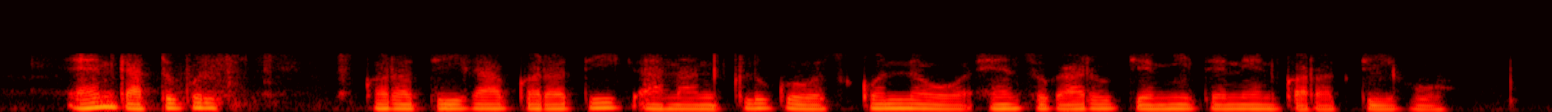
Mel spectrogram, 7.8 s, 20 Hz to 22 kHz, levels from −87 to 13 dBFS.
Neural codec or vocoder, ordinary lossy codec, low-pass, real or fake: codec, 16 kHz in and 24 kHz out, 1 kbps, XY-Tokenizer; none; 3.6 kHz; fake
